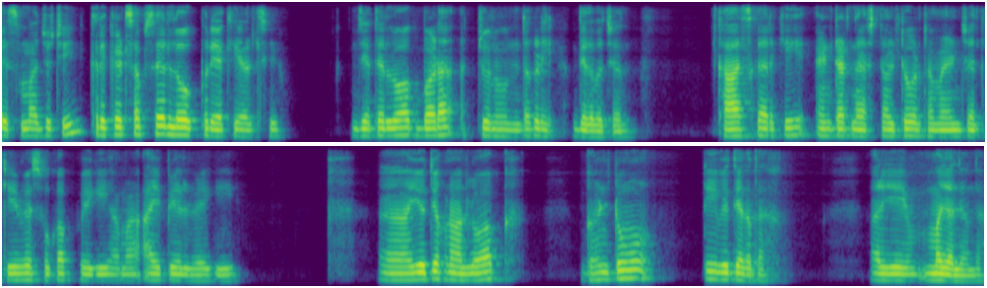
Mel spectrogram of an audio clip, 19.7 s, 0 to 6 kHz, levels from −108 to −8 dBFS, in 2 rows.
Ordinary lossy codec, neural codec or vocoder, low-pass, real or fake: none; none; 5.4 kHz; real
